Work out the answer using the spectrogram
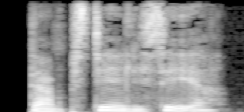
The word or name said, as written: dampsterilisere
